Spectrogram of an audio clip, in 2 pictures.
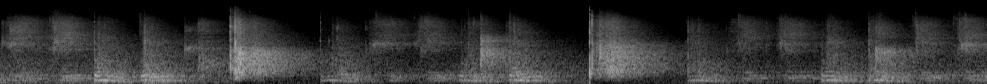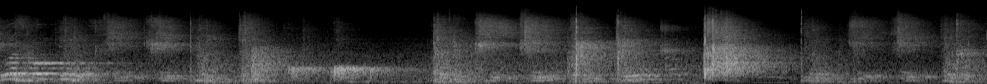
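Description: A man speaks with animation close by, in an echoing room.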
